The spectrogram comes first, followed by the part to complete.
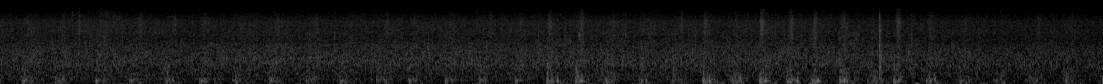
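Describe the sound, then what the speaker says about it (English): Steady rain in the survival video game DayZ or VEIN, a soft, constant patter of drops with faint rustling throughout and no talk. "I don't mind the rain, you know."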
